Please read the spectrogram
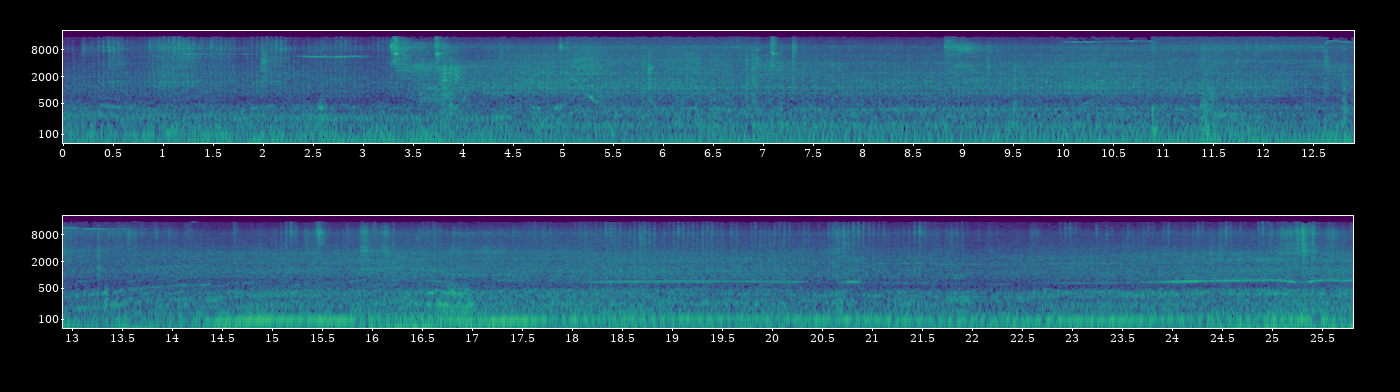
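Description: Scania OmniLink city bus heard from inside while riding: a steady diesel engine drone with road noise. The engine hum grows louder about halfway through as the bus pulls harder, with a faint rising whine, and there are a few short hisses.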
